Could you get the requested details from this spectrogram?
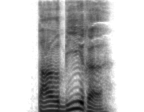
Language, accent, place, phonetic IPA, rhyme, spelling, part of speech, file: German, Germany, Berlin, [baʁˈbiːʁə], -iːʁə, barbiere, verb, De-barbiere.ogg
- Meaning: inflection of barbieren: 1. first-person singular present 2. first/third-person singular subjunctive I 3. singular imperative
